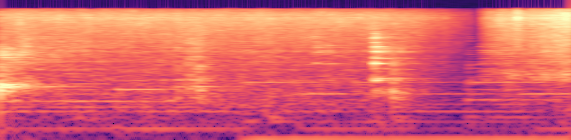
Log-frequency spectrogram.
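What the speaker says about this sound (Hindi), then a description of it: "और अब हमने इन मसालों को अच्छे से भून लेना है जब तक कि टमाटर भी नरम नहीं हो जाते।" Spices and tomato paste fry in a pan for Bukhari rice, a soft sizzle with a few stirring scrapes, quiet and close with a steady low hum underneath and no speech.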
